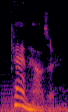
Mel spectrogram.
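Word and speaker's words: Tannhäuser: why what's your name tan Hauser we'd pronounce it with an umlaut German roots yes my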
